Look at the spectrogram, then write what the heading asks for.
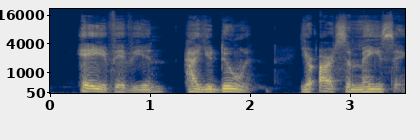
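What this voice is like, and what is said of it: Soft earnest NPR-style voice. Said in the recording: “Sounds like he's talking in an NPR voice.”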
